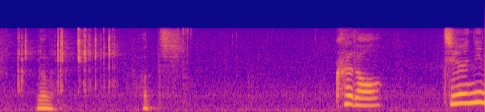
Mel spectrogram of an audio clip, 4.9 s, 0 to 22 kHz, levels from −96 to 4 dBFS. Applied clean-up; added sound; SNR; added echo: none; none; none; none.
